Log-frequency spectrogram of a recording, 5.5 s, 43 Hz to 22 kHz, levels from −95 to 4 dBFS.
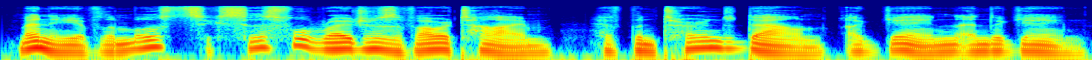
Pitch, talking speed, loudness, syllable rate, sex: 115 Hz, 175 wpm, -19 LUFS, 4.6 syllables/s, male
